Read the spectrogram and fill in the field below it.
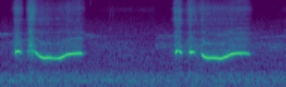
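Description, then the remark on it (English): An eastern peewee whistles its song twice, each phrase a couple of quick clipped notes sliding into a clear, slurred dipping-then-rising whistle, distinct against a quiet background. “The eastern peewee has a catchy tune, too. Pretty much whistling out its name, peewee.”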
